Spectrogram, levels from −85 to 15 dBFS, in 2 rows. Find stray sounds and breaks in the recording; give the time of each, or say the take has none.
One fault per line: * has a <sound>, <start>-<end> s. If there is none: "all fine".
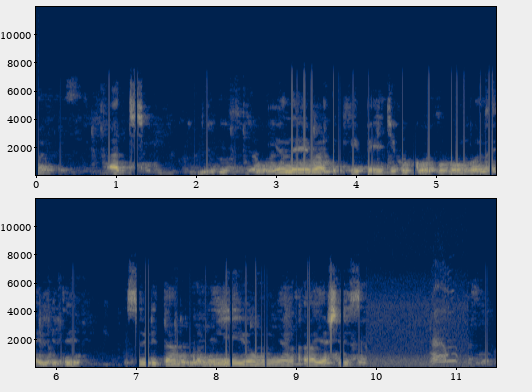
* has a dropout, 7.0-7.0 s
* has a bark, 10.7-11.0 s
